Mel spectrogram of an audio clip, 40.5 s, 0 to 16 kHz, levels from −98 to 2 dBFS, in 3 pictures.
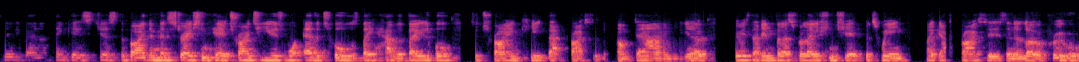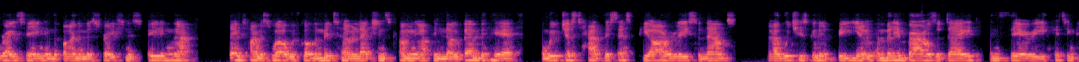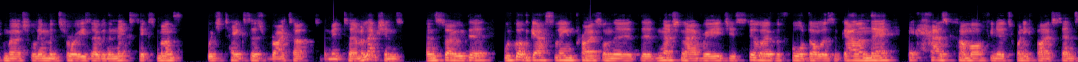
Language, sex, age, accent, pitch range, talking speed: English, male, 30-49, British, 115-125 Hz, 195 wpm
